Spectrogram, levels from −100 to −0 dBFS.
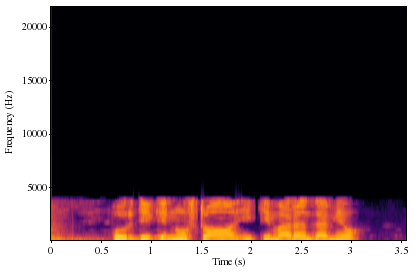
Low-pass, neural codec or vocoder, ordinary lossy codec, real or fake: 7.2 kHz; none; AAC, 16 kbps; real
